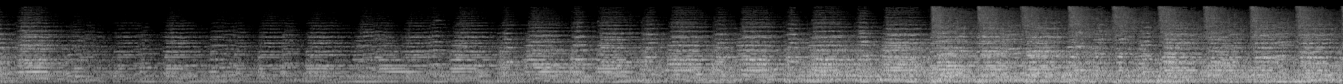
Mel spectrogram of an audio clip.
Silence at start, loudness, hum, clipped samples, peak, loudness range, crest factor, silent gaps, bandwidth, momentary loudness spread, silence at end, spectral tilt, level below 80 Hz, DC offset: 0 s; -20 LUFS; none; under 0.1%; -2 dBFS; 10 LU; 18 dB; none; 16.5 kHz; 12 LU; 0 s; -4.5 dB/octave; -44 dBFS; 0.3%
